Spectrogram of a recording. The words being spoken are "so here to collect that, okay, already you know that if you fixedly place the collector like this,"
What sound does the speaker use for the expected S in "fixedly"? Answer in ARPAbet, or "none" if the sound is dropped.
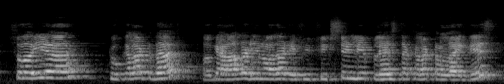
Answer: SH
